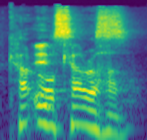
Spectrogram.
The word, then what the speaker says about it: Carracher: But what is her surname? – Karaha. – Kara? – Karaha. – Karaha. – C-A-R-R-A-C-H-E-R. Don't search that online. That'd be weird.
